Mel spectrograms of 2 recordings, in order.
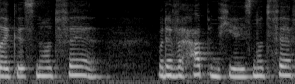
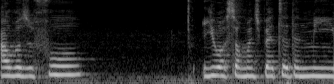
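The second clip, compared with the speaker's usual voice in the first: normal talking voice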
